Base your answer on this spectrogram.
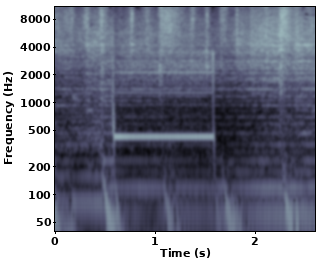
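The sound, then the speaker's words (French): An outgoing phone call sounds one steady ringback tone, about a second long, over a low rhythmic backing of repeated deep descending swoops. “Ça sonne. J'espère que la personne va décrocher.”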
